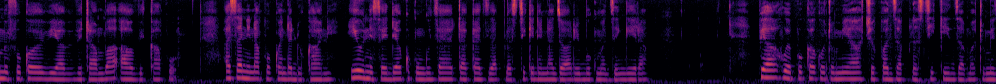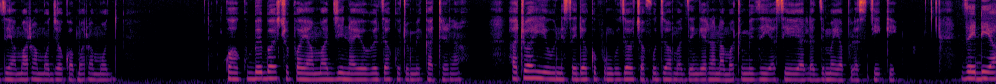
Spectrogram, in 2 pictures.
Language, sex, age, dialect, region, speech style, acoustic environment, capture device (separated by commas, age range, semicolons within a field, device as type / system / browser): Swahili, male, 18-24, Kenya - Nairobi Sheng-influenced, Kenya, happy; relaxed; focused, nature; silence, desktop / Windows / Chrome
